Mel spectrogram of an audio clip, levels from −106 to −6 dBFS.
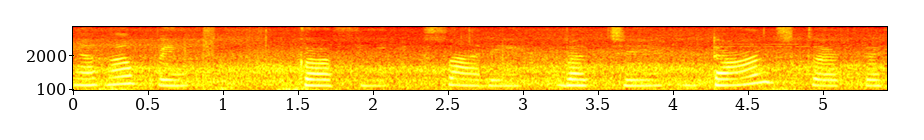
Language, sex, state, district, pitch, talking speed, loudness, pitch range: Hindi, female, Madhya Pradesh, Dhar, 280 Hz, 90 wpm, -18 LUFS, 270-295 Hz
